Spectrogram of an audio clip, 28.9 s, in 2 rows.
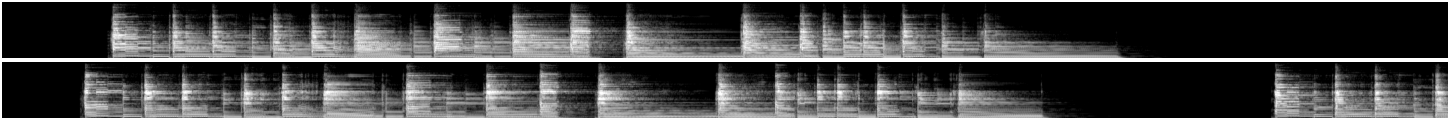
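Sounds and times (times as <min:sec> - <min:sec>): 
clean single-coil guitar: 0:01.1 - 0:11.7, 0:15.2 - 0:25.4, 0:27.2 - 0:28.9.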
